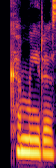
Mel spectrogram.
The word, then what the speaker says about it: Kamita: It's written with the characters for God, Kami, and field. God's field. But it isn't pronounced as you might expect. It's pronounced kamita.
